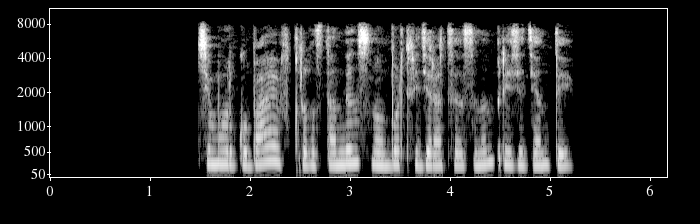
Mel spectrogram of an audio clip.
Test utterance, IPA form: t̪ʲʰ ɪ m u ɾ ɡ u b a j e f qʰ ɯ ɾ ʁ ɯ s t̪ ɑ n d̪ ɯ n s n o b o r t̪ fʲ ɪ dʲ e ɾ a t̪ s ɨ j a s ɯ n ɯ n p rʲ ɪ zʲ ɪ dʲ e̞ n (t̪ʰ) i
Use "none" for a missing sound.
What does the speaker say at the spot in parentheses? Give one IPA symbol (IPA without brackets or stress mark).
t̪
